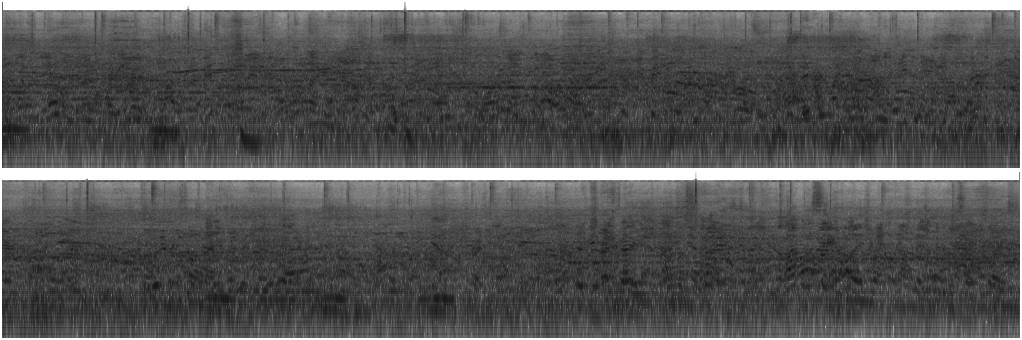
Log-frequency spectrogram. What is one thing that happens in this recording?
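Video game fight sounds of clashing blades and hits play through a television speaker.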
